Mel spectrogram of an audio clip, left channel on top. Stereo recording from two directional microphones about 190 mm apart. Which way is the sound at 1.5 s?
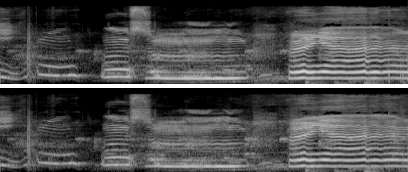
15° left (ahead or behind).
